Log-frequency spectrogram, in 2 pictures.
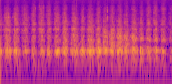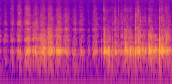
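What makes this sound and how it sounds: Long nails scratch and rub quickly back and forth across the embossed lid of a small, closed, hollow black textured cardboard gift box. The result is a dense, rhythmic raspy scraping with a hollow midrange resonance. It softens briefly near the middle, then returns louder toward the end.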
